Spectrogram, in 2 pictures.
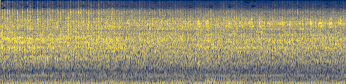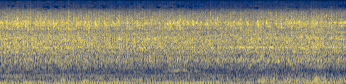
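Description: Diesel tractor engines running steadily under throttle as several tractors drive together in a gear speed test, a continuous low drone.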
